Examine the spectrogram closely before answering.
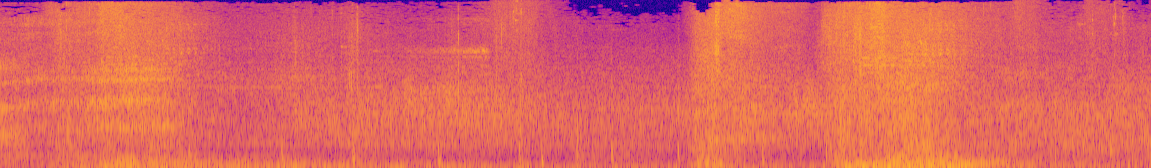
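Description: A magical whoosh rushes past loudly.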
